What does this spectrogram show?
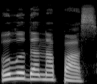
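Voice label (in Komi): ӧлӧдана пас, Komi, female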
